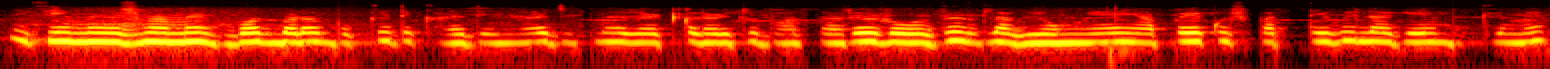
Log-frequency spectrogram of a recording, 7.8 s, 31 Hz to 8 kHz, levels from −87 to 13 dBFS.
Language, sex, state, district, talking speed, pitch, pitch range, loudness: Hindi, female, Uttarakhand, Uttarkashi, 245 wpm, 275 Hz, 255-285 Hz, -17 LUFS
